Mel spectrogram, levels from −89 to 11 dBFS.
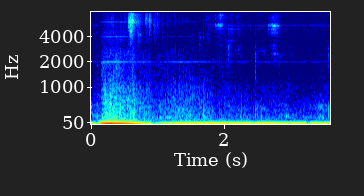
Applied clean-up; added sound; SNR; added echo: neural separator model SepFormer DNS4.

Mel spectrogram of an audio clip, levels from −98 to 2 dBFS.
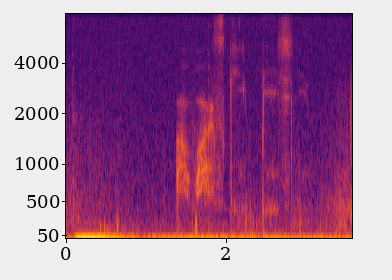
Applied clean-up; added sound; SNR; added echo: none; none; none; none.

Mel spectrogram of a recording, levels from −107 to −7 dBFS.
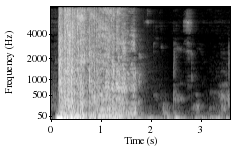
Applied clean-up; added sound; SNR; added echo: classical method WPE with log-MMSE.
